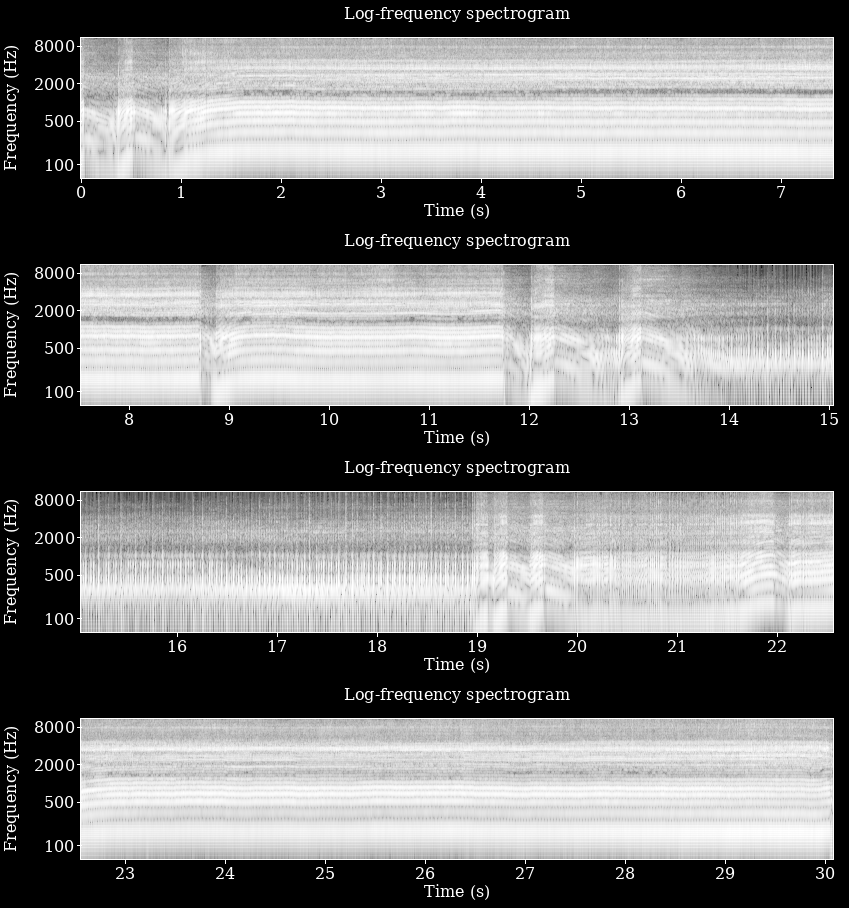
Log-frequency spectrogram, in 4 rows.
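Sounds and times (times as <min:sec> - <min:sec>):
chainsaw running at full throttle: 0:00.0 - 0:30.0.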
